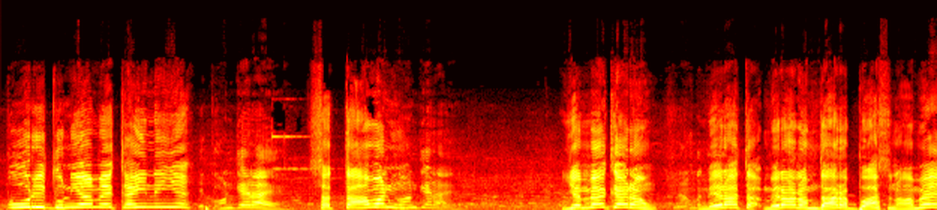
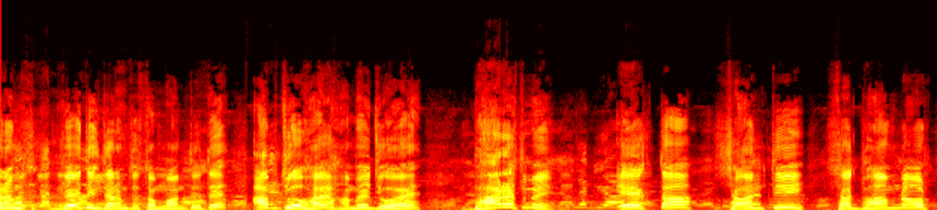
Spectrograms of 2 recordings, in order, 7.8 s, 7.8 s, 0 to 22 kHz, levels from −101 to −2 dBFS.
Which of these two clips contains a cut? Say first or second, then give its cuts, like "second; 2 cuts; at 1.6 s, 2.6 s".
second; 1 cut; at 2.0 s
